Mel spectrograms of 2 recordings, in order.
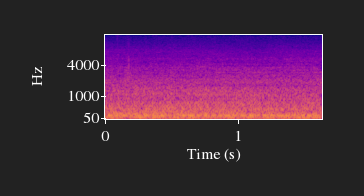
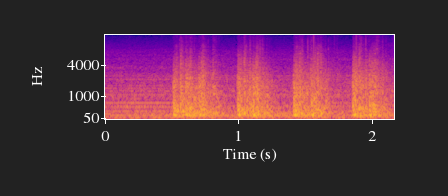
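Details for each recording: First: Cotton picker row unit head being rotated, front drum: steady, even low drone with no binding, knocking or grinding; front drum turns freely, normal, unlike the tight back drum and slipping main gearbox slip clutch. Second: Cotton picker #1 row unit in tether mode, with the drive rotating the head after washing: heavy rhythmic clunks two to three a second as the main gearbox slip clutch ratchets and slips, a damaged head.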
